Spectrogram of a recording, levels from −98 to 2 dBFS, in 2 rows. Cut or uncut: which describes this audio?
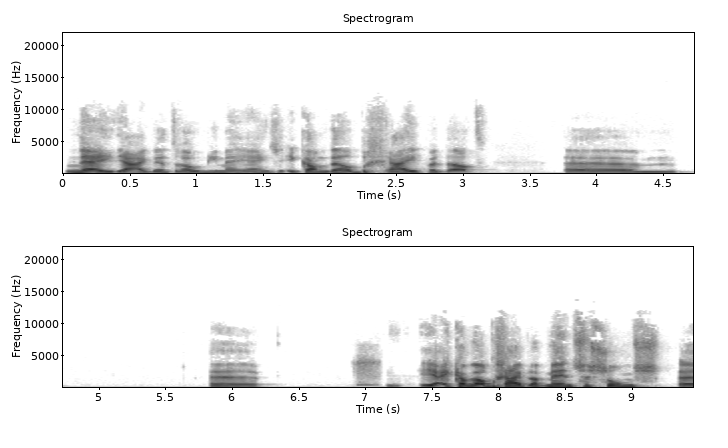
uncut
